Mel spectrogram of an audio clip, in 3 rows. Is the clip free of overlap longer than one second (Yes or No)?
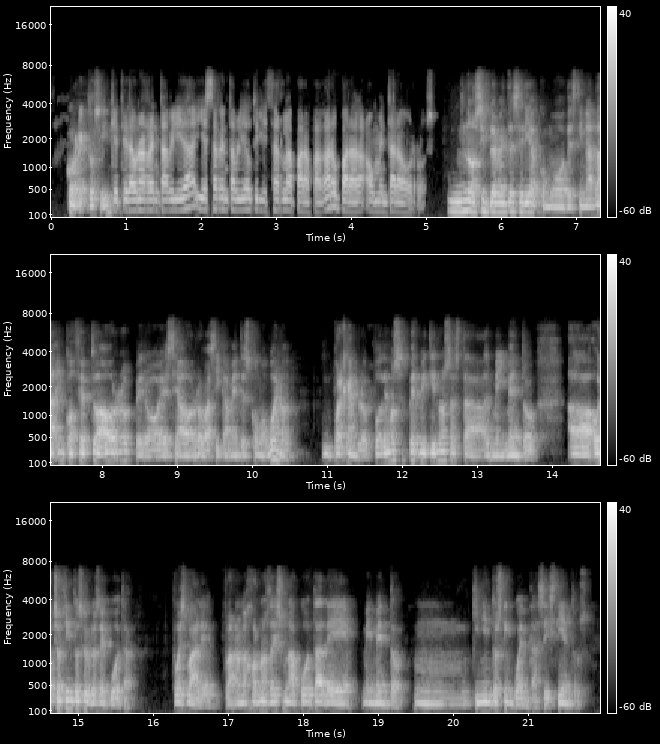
Yes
